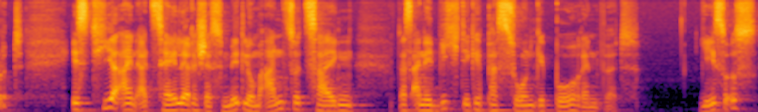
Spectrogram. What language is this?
German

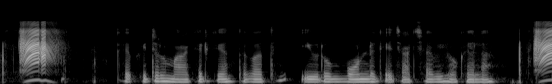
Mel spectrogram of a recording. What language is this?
Bhojpuri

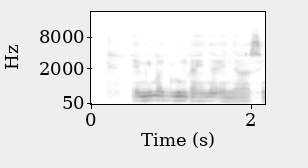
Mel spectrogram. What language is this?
Luo (Kenya and Tanzania)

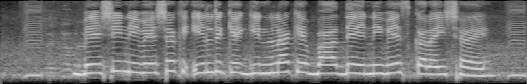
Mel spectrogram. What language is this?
Magahi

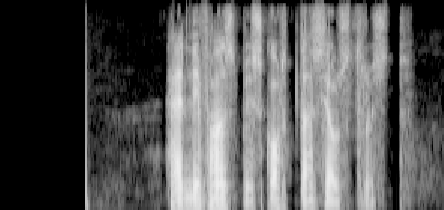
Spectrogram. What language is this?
Icelandic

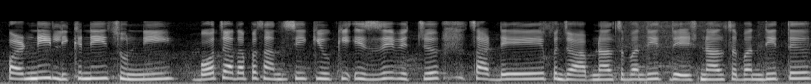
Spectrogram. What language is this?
Punjabi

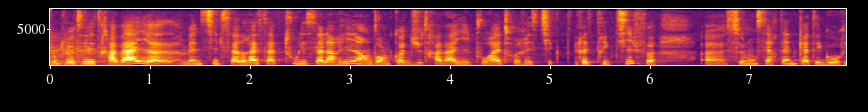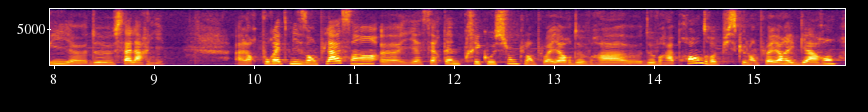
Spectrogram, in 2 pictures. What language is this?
French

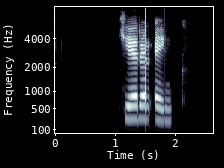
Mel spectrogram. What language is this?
Icelandic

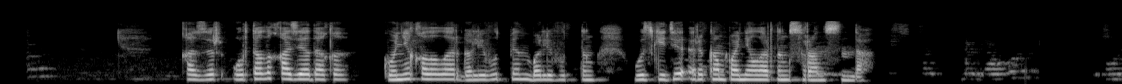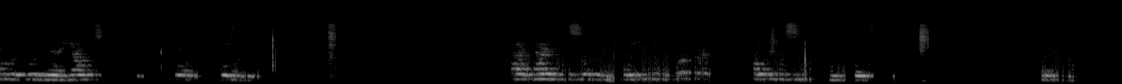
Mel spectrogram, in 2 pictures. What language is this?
Kazakh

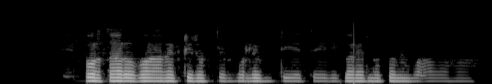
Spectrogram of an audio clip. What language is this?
Bangla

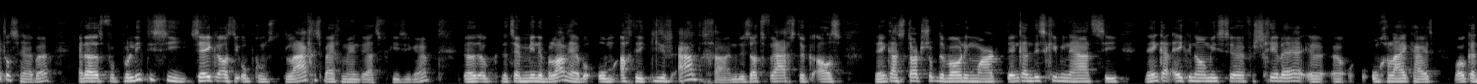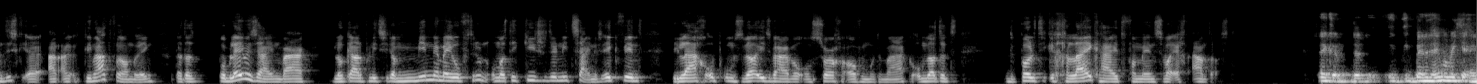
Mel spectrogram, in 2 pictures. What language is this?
Dutch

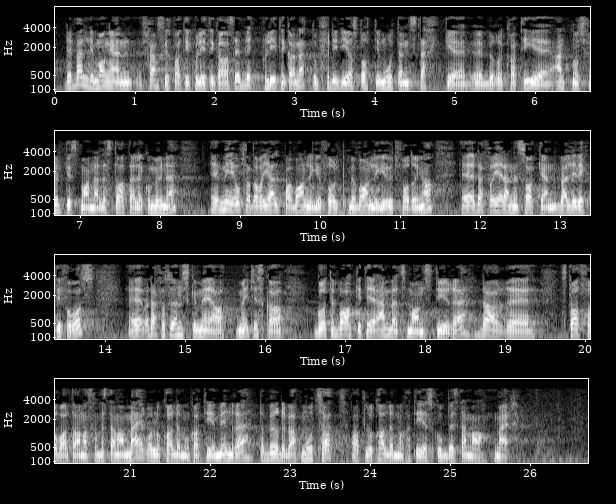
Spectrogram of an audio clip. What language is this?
Norwegian Nynorsk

